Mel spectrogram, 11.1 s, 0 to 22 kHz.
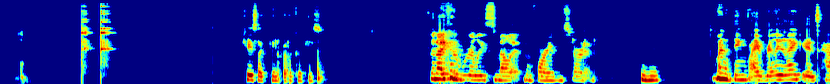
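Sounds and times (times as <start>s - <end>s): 
beer glasses clinking in a toast: 1.1s - 1.6s
speech: 3.3s - 4.6s, 5.8s - 8.9s, 9.5s - 11.0s.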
